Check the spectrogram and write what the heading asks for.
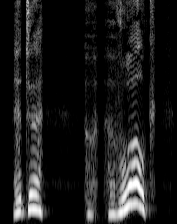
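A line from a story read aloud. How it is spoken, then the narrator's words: Breathless, strained. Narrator (Russian): задыхаясь, выдавил из себя он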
